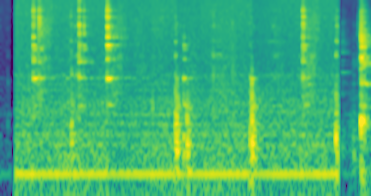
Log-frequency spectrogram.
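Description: Spoon clinking and scraping against a bowl while powdered milk and ghee are mixed together, with about seven sharp clinks spread through, over a steady low hum.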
